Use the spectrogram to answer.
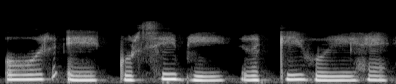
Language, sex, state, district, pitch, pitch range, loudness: Hindi, female, Uttar Pradesh, Saharanpur, 205 Hz, 195-225 Hz, -13 LUFS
